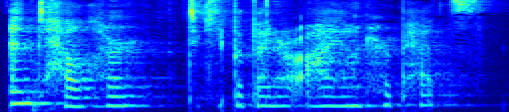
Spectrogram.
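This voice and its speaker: Woman acting a female ghoul, higher-pitched, gloating, haughty, mocking, savoring each word, roomy echo, ASMR audio drama. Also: steady tone, a little fast, close to an everyday voice. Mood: grudging, defensive. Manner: haughty, mocking, mock-innocent, savoring words. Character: sly, gloating flesh-eating female monster in youthful skin.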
